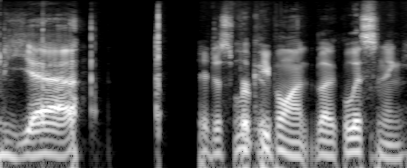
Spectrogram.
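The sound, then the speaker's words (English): A magnetic battery pack snaps onto the back of a phone with a couple of short, sharp clicks in a brief pause, the second crisper, while people talk before and after. “This is the sound of it just magnetizing to the back.”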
